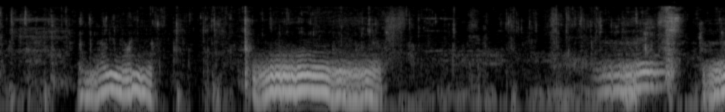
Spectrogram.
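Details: An eating kitten gives several wobbling, modulated moans: a short one, then a longer wavering one, then softer grumbles near the end, with eating clicks and handling noise throughout.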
